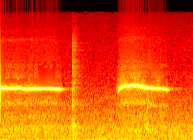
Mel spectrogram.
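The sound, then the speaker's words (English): A tea kettle whistles in two steady, high-pitched bursts, the first longer, separated by a brief pause with a soft click. The tone holds a constant pitch and is moderately loud, with no voices. “Inside, the tea kettle whistled.”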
